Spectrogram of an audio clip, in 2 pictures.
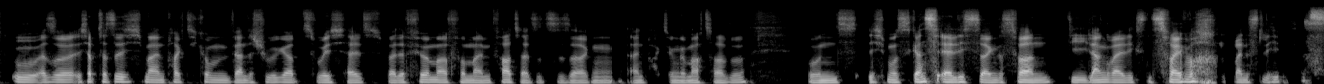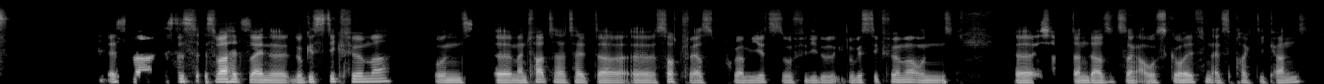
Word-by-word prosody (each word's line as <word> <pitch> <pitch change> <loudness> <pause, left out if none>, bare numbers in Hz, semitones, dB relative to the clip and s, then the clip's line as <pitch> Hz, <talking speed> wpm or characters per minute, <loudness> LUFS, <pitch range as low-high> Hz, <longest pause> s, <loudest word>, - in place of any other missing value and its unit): Oh, 110 -3 +2
also, 110 +1 +1
ich 110 - -5
habe - - +2
tatsächlich 120 0 -1
mal 105 -3 +2
'n 100 - -1
Praktikum 100 0 -4
während 95 0 +2
der 95 - -5
Schule 105 +1 -4
gehabt, 105 -1 -2
wo 100 - -2
ich 100 0 -1
halt 95 +1 -3
bei 95 - +1
der 95 0 0
Firma 105 0 +1
von 100 0 -4
meinem 95 0 -1
Vater 100 -3 0
halt 85 - -3
sozusagen 90 -1 -5
ein 90 0 -4
Praktikum 90 0 -8
gemacht 90 +2 -2
habe. 100 +5 -2 0.6
Und 95 +1 0
ich 100 -2 -3
muss 100 -1 +1
ganz 125 +2 +9
ehrlich 110 +1 +5
sagen, 100 0 +4
das 100 -1 -4
waren 100 0 +5
die 105 -1 0
langweiligsten 105 0 +2
2 110 +2 +7
Wochen 120 +1 +3 0.2
meines 100 -2 -1
Lebens. 110 +3 +1 1.0
Es 115 - -2
war 115 0 +2
es - - -10
ist 130 -1 -1
es - - -4
war 125 0 +9
halt 120 - +3
seine 100 -2 +3
Logistikfirma 130 +7 -1 0.4
und, 100 0 -1 0.3
äh, 95 0 +4
mein 95 -1 -1
Vater 110 -1 0
hat 100 -3 -3
halt 95 -1 -2
da, 95 0 0
äh, - - -5
Softwares 90 - -3
programmiert, 95 +4 -3
so 95 -2 -7
für 95 +1 -12
die 95 - -4
Lo 90 +1 -5
Logistikfirma 105 +2 -3
und, 95 0 -3 0.6
äh, 90 -1 +2
ich - - -3
habe - - -17
dann 95 -1 0
da 90 0 +1
sozusagen 90 -4 -5
ausgeholfen 100 +3 -1
als 85 -2 -6
Praktikant. 90 +7 -6
100 Hz, 170 wpm, -25 LUFS, 95-110 Hz, 1.0 s, ganz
